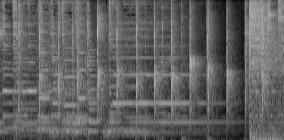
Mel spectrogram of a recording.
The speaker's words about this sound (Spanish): Un aplauso para Silvia muy fuerte. Y un aplauso muy fuerte también para Alberto Sierra.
